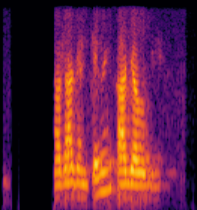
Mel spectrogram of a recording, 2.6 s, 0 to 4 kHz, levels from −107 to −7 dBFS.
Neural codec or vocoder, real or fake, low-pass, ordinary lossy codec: vocoder, 44.1 kHz, 128 mel bands every 512 samples, BigVGAN v2; fake; 3.6 kHz; AAC, 24 kbps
